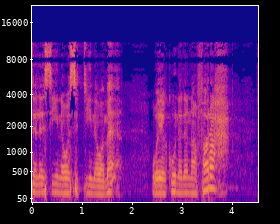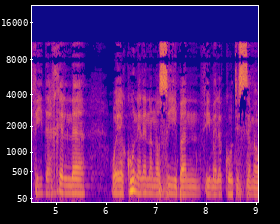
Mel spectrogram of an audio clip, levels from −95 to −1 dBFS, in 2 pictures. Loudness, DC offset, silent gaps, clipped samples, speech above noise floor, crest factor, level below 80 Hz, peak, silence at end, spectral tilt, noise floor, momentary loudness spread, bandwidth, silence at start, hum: -26 LUFS; under 0.1%; none; under 0.1%; 29 dB; 24 dB; -60 dBFS; -4 dBFS; 0 s; -3 dB/octave; -57 dBFS; 15 LU; 11.5 kHz; 0 s; none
